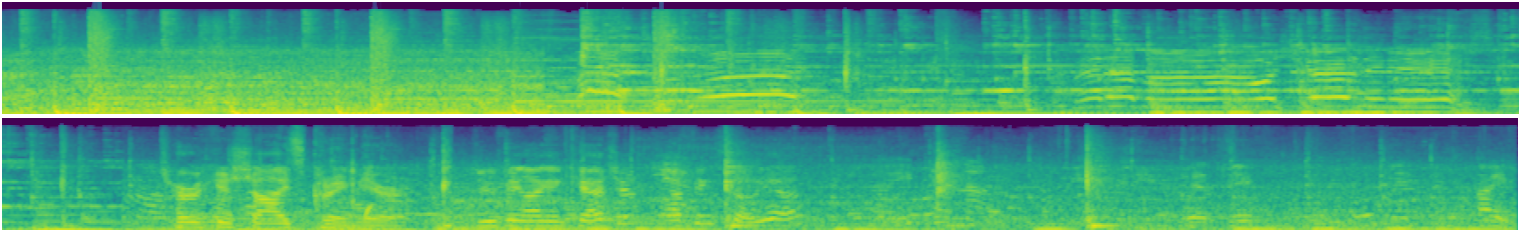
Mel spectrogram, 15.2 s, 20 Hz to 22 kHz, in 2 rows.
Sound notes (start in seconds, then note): 2.5 vendor yelling; 5.3 speaking foreign language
